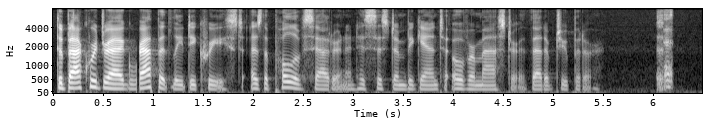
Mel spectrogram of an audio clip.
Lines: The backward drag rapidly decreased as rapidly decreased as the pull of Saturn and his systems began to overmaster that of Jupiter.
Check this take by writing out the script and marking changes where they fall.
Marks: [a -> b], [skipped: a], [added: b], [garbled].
The backward drag rapidly decreased as [skipped: rapidly decreased as] the pull of Saturn and his [systems -> system] began to overmaster that of Jupiter.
